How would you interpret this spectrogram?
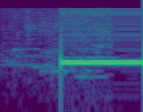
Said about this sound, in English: So... I don't know why the phone is still ringing, though.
